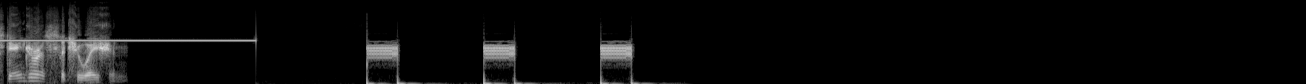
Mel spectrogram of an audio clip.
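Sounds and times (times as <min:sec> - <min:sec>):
digital data bursts: 0:00.0 - 0:01.3
steady high tone: 0:00.0 - 0:01.3.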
